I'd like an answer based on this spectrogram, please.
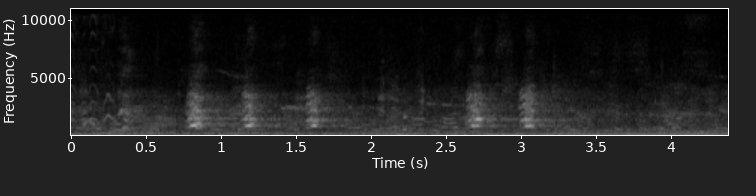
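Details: Jack Russell Terrier at the Jack Russell Terrier Club of NSW Speciality Show, Dogs NSW Showgrounds, Orchard Hills, 15 October 2015: five short, sharp yapping barks in two bursts over a steady indoor hum and murmur.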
